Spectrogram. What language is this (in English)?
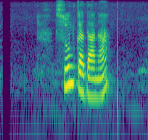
Nepali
